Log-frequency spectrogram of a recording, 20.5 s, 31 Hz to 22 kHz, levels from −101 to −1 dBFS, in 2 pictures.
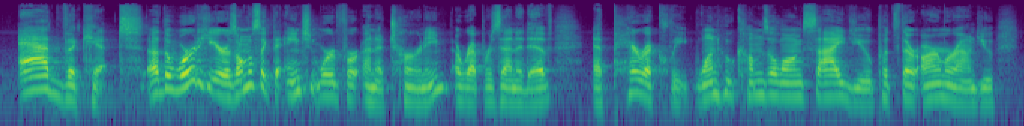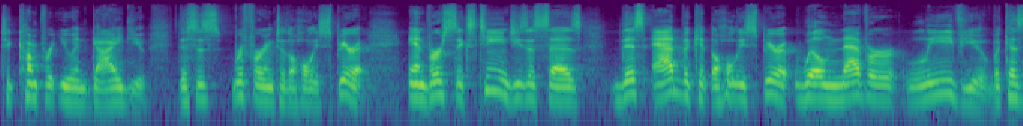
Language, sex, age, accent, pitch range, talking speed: English, male, 30-49, American, 130-165 Hz, 165 wpm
